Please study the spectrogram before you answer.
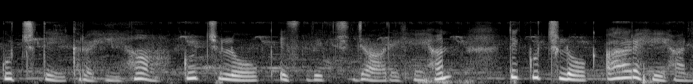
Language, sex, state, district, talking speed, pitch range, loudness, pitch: Punjabi, female, Punjab, Kapurthala, 145 wpm, 200-275 Hz, -18 LUFS, 230 Hz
